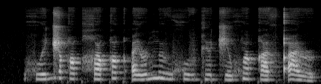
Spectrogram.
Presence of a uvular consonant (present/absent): present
